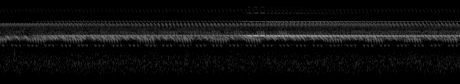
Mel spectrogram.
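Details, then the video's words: Bell crickets and other crickets singing in Narita, Chiba Prefecture, Japan, recorded on a TASCAM Portacapture X8: shrill rapid pulsed trills over a constant insect hum, one nearby singer rising to a loud ringing burst halfway through. "スズムシとコオロギの鳴き声 - Chirping of crickets"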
